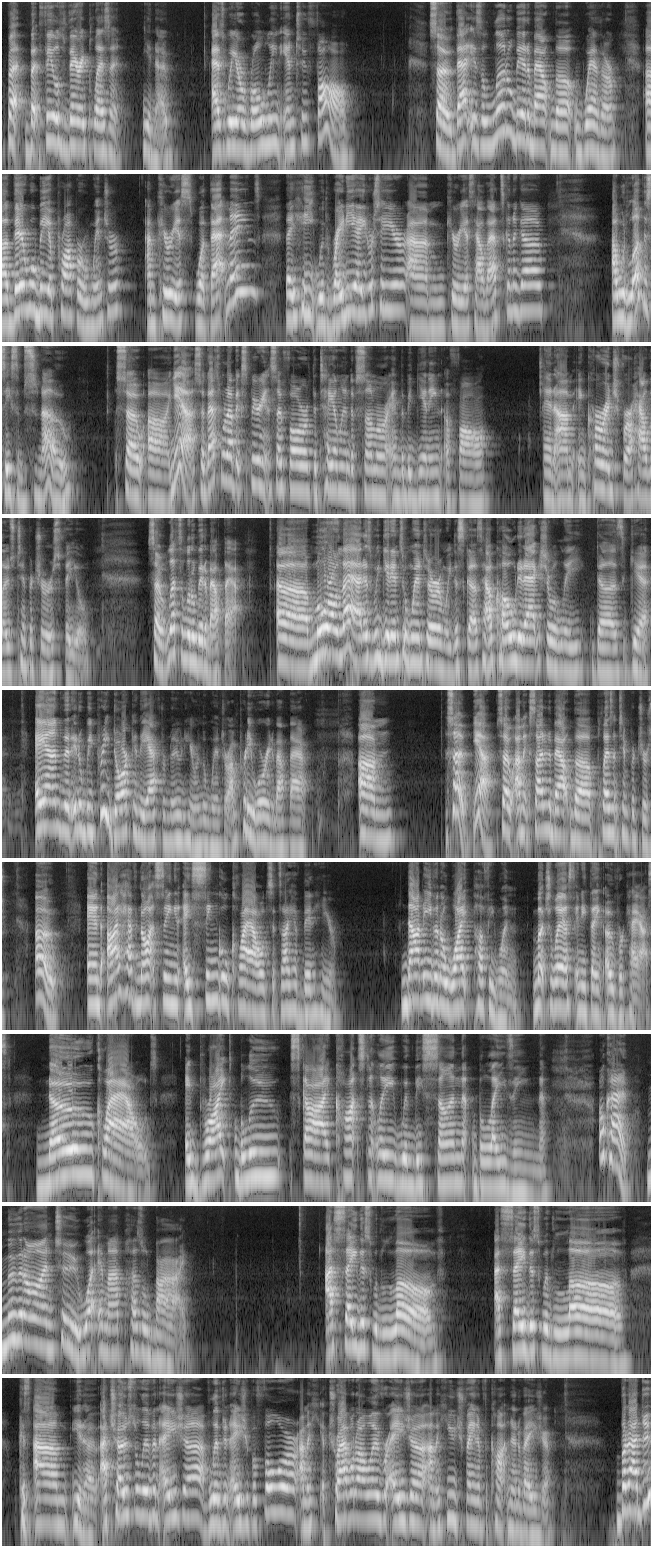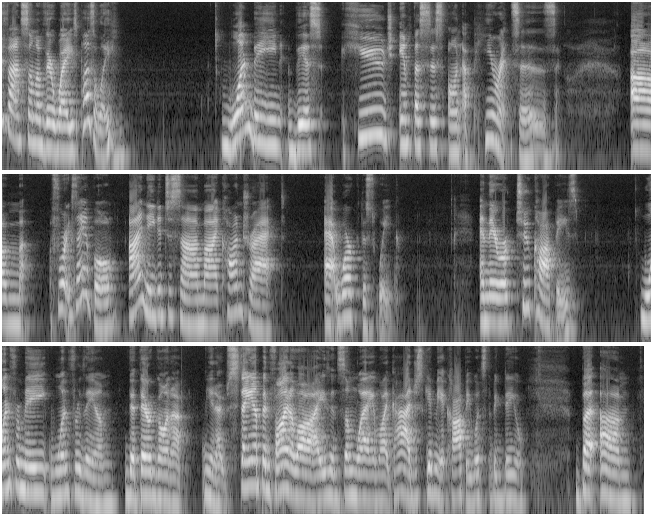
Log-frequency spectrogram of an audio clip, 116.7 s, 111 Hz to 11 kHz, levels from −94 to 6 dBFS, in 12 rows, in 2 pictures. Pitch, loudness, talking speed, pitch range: 195 Hz, -12 LUFS, 145 wpm, 175-225 Hz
